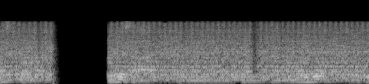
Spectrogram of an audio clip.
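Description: A short speech clip with two problems. For the whole clip, from 0.0 to 3.69 s, a second voice runs underneath the main talker at about the same level, so it's hard to tell which voice is meant to be in front. That's other side's voice leaking through, most likely the far end playing out of the talker's loudspeaker and the echo canceller failing to strip it from the mic signal before sending. The other fault is a call audio freeze from 0.52 to 1.09 s. The sound stalls, the last bit gets stretched into a fading tail, then roughly 450 ms of silence follows before things pick up again. The audio resumes exactly where it left off, so about 550 ms of gap has been inserted with nothing lost, and everything after it lands that much later. That pattern points to packets likely held up in transit, leaving the jitter buffer empty until they arrived. The top end stops at 8 kHz, which is just the normal ceiling for a G.722 call at 64 kbps.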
